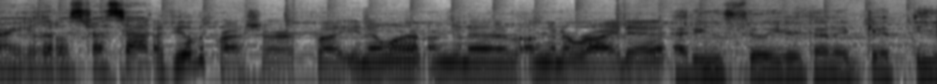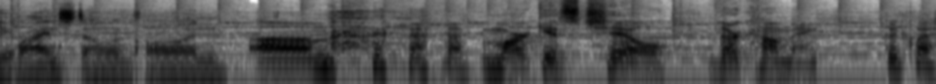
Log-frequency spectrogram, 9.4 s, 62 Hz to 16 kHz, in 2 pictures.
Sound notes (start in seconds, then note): 6.2 laughs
